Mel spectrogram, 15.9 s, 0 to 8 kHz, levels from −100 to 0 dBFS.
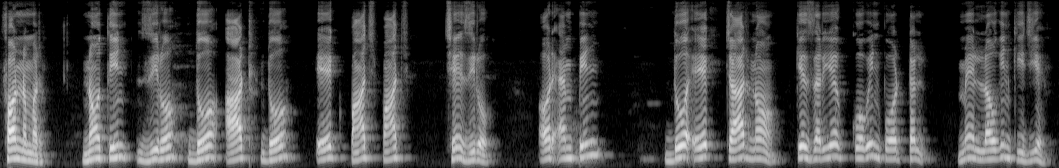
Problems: none marked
